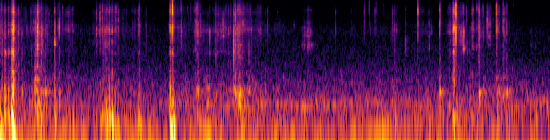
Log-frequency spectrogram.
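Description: A short metal knife shaves curling flakes off a solid, pale green dry bar of soap with a cavity, held in the fingers. The clip is a quiet series of crisp, dry scrapes and crunchy crackles, with bright edges over a soft low rumble. Each scrape ends abruptly with no ring.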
